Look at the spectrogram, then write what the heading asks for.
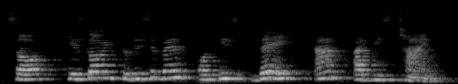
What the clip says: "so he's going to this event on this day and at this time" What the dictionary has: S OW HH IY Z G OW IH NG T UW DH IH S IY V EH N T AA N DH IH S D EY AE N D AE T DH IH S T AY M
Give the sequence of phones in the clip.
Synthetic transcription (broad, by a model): S OW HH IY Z G OW IH NG T UW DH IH S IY P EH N AA N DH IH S D EY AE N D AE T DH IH S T AY M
